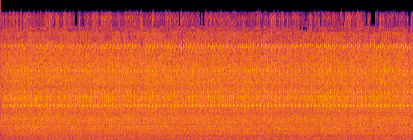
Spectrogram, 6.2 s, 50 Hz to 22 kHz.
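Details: 1994 Acura Integra 1.8 L DOHC after a cold fast idle valve adjustment for idle surge, engine still cold, slight flow still felt through the valve port. Steady, even, smooth low thrum with no hunting: normal idle.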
